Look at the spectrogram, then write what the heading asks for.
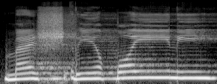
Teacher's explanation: Ro dibaca secara tarqiq karena berharokat kasrah, maka ro-nya tipis.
